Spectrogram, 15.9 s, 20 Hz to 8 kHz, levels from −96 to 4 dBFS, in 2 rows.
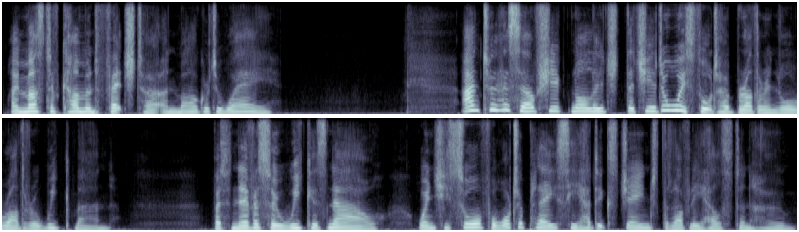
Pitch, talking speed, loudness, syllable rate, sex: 215 Hz, 180 wpm, -18 LUFS, 5.3 syllables/s, female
